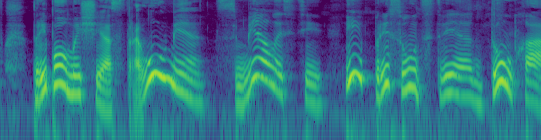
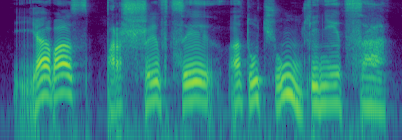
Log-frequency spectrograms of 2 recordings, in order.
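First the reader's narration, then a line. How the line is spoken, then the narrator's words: Ferocious growl. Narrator (Russian): свирепо зарычал он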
